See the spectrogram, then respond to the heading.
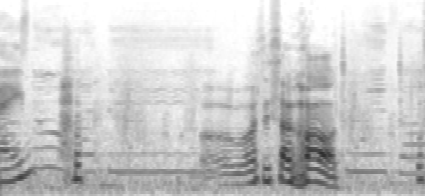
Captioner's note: laughs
